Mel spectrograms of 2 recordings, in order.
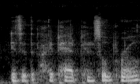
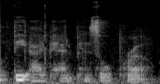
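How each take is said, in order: First: "iPad Pencil Pro" asked as a quick check; unsure question. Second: "The iPad Pencil Pro" stated firmly as the answer; confirming. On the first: Vlogger checking the product name "iPad Pencil Pro", questioning. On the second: Vlogger answering own question on "iPad Pencil Pro", confirming. Confirms product name after asking. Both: Real, not acted.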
